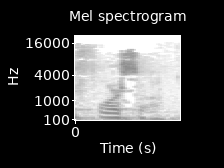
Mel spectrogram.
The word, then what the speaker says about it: Forza: Is it Forza or Forza? – Forza. – Forza. – Forza. Okay, because I've heard people pronouncing it in different ways. It's like I think I've mostly heard Italians pronouncing it Forza.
